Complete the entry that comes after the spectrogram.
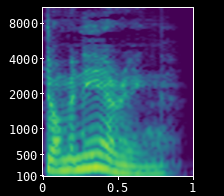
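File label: "domineering", British English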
